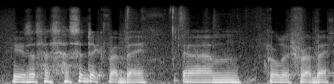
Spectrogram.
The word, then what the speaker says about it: Rebbe: K-O-T-Z-K-B-E-R. Kotzka, and then it's Rebbe, R-E-B-B-E. It's the it's rabbi really, but it's the Hasidic traditions of Eastern Europe slightly alter the pronunciation of rabbi to Rebbe. It's just a sort of dialect thing really. Z-K-B-E-R.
